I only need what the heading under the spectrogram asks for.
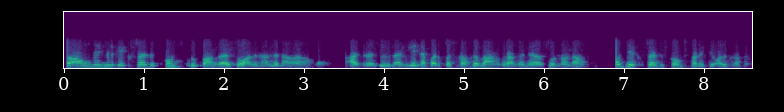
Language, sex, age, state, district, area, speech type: Tamil, female, 30-45, Tamil Nadu, Tiruvallur, urban, conversation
